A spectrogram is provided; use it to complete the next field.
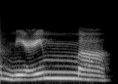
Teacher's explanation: پہلے حرف کو دوسرے حرف میں ایسے داخل کیا کہ دونوں ایک ساتھ مشدد ادا ہوئے, تو یہ ادغام کی کیفیت بن گئی نا. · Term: ادغام کبیر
